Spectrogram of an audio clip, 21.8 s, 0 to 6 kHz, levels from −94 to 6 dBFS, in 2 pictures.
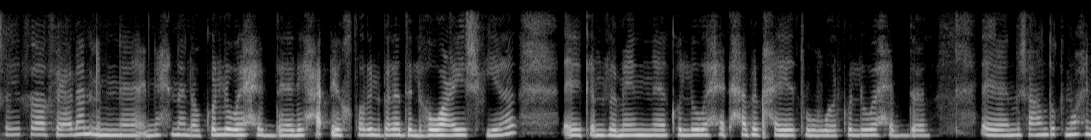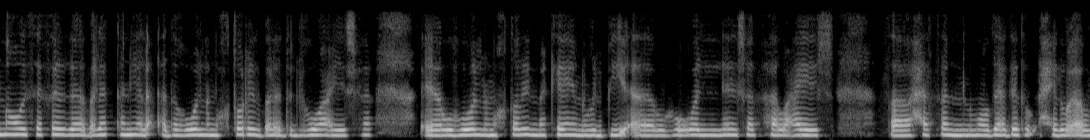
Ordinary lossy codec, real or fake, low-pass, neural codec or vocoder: none; fake; 5.4 kHz; codec, 16 kHz in and 24 kHz out, 1.1 kbps, FireRedTTS-2 codec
